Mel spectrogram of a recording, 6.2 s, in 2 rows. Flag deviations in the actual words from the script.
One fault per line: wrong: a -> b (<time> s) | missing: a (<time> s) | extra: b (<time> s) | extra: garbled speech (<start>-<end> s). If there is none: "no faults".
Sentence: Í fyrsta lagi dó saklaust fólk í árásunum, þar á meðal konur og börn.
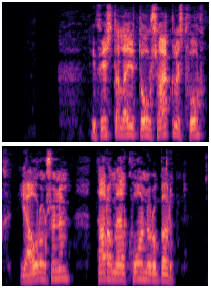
no faults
